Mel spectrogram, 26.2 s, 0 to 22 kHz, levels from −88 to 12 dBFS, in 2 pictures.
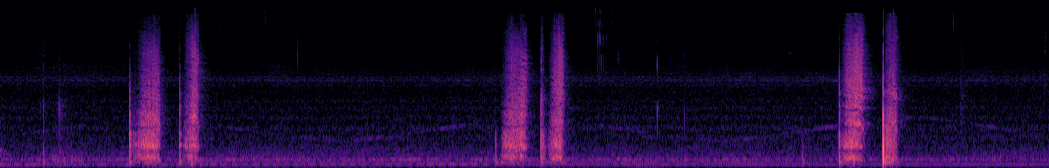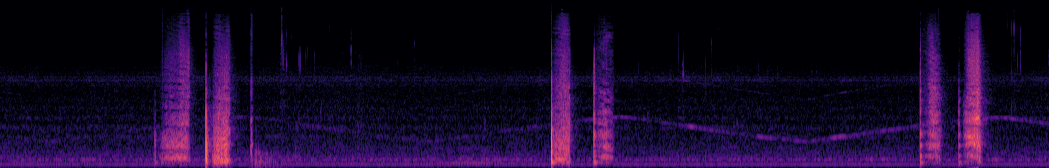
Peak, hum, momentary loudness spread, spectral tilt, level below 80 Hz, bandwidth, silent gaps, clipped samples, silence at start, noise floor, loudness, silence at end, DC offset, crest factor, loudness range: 0 dBFS; none; 29 LU; -4.5 dB/octave; -66 dBFS; 16 kHz; none; under 0.1%; 0.55 s; -59 dBFS; -29 LUFS; 0.85 s; under 0.1%; 34 dB; 12 LU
